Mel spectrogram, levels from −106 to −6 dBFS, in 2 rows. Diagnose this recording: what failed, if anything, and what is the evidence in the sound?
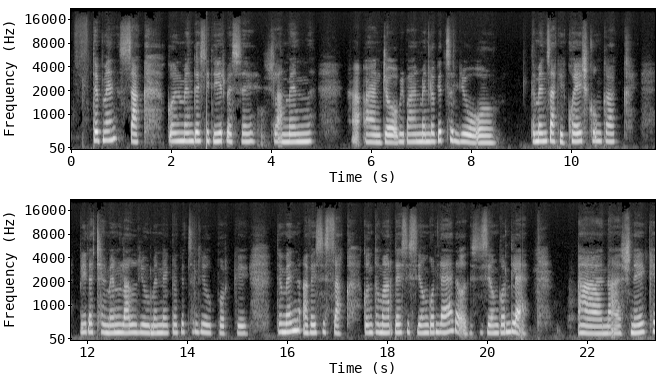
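Codec stage: generation loss, present throughout the speech. The sound is swirly, smeared and hollow, with blurred attacks and nothing above 19.9 kHz, worse than a single 128 kbit/s MP3 pass would give. Likely about ten re-encodes, each requantising on a shifted frame grid.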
